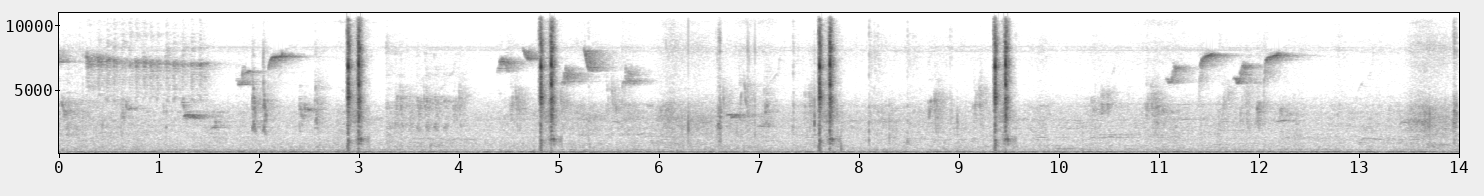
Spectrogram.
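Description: Small birds chirping in short, high notes, overlaid by four loud, sharp double clicks spaced about two seconds apart: mouse-click sound effects of a like-and-subscribe button animation. A faint steady low hum runs underneath.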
